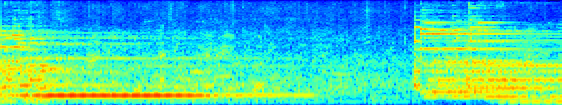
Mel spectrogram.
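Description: A gamelan ensemble plays ringing metal percussion, fading and then striking loudly again.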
